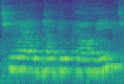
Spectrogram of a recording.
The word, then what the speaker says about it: Towle: This was supposedly the townhouse of Professor David Towle, T-O-W-L-E, Towle, I guess you pronounce that.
